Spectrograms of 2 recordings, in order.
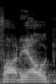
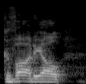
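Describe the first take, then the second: First: The name begins with a V sound. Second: The name begins with a G sound. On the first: "or not" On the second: "whether you pronounce the G or not"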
